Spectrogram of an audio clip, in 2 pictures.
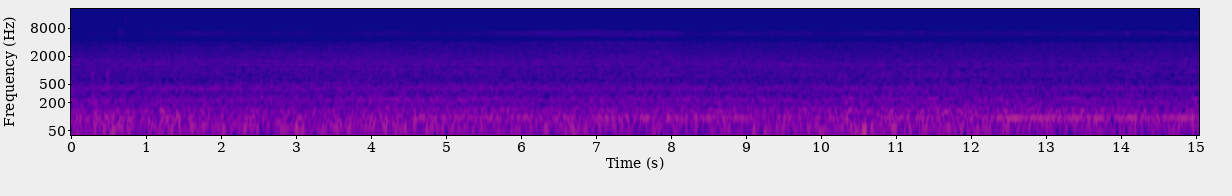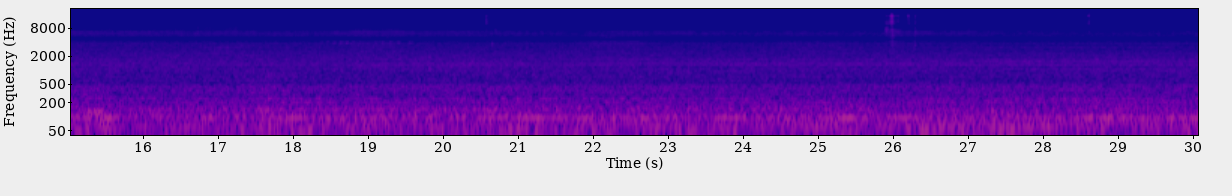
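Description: Steady low vehicle rumble, heard from inside a car.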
